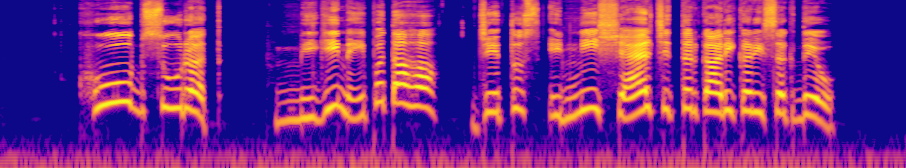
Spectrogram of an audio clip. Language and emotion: Dogri, surprised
